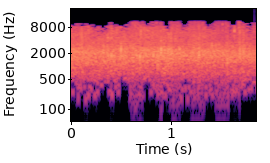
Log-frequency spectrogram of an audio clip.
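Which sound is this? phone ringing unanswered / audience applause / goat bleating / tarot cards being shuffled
audience applause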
